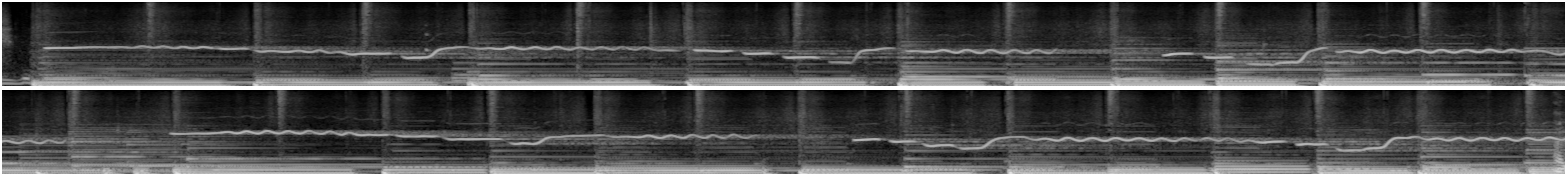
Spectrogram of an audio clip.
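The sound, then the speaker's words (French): Micheline Dax, a popular French actress, whistles a lively, ornamented melody with trills and slides, loud, over a full orchestral accompaniment with steady rhythmic beats; no one speaks. “Molly Lewis, comment vous pourriez noter dans un concours le sifflement de Micheline Dax, une actrice très populaire en France, qui avait une voix très particulière”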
